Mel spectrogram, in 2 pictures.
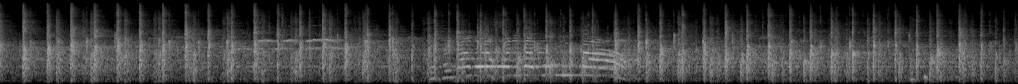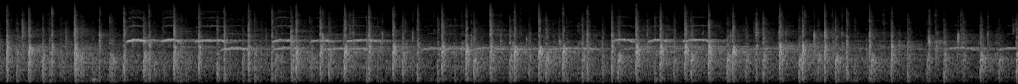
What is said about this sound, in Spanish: Esos aplausos, de verdad que le devuelven a uno la esperanza y es muy lindo ver, escuchar a los vecinos, compartir con ellos.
